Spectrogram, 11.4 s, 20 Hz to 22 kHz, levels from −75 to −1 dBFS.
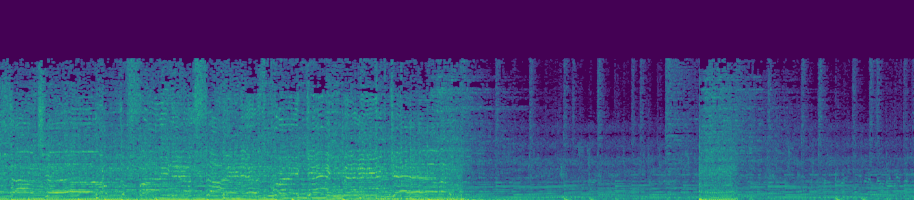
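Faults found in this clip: Likely broken MP3 bit reservoir: frames dropped from the stream, so the next frame pulls its borrowed data from bytes belonging to another frame. Audible at 1.27 to 1.30 s as a brief glitch and a skip ahead, lasting about one 26.1 ms frame. Component: MP3 decode or stream delivery.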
